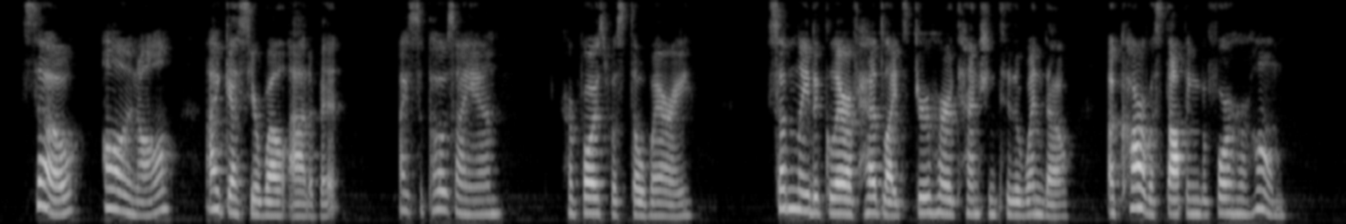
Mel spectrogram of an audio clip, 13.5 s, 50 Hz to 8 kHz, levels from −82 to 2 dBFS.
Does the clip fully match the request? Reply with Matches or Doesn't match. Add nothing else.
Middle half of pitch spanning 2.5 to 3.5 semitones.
Matches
